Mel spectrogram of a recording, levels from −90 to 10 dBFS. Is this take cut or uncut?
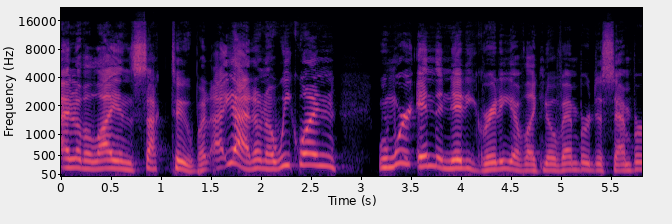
uncut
